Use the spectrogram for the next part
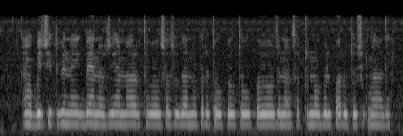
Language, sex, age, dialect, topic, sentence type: Marathi, female, 18-24, Standard Marathi, banking, statement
